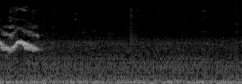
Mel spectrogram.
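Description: A budgerigar gives one short chirp of two quick rising-and-falling notes near the start, followed by low background noise.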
